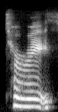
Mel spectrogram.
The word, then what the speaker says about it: Therese: It's spelled all E's, but it sounds long A. So let's welcome Therese, right? Therese.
